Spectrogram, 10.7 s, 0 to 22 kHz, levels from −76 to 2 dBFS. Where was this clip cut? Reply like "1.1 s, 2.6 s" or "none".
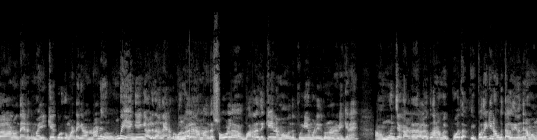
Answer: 3.7 s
